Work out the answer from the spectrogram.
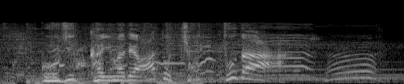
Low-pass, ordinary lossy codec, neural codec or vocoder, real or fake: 7.2 kHz; none; none; real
